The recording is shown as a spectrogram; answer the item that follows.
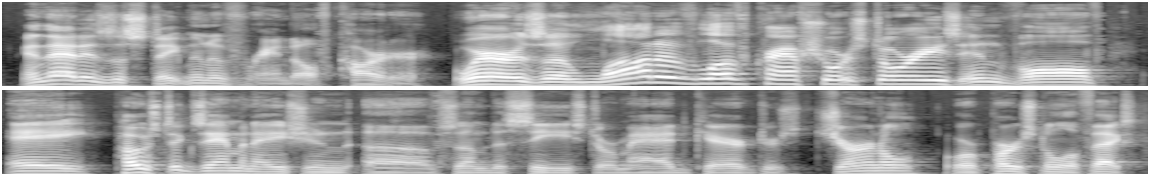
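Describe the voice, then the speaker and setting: A man speaking as a host, giving an introduction to a dramatic reading of a short story. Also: medium pitch.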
